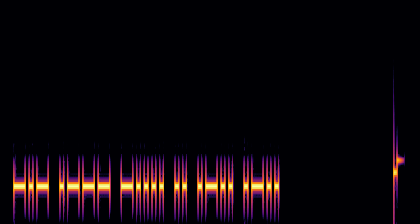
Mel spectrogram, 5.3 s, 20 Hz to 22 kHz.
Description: Morse code, heard as a keyed tone, about 25 wpm, 700 Hz. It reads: KJ6ILL
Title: USA Callsign DE Callsign 25wpm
